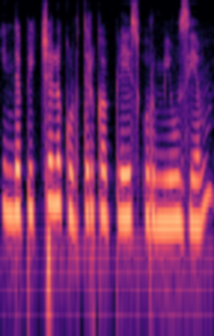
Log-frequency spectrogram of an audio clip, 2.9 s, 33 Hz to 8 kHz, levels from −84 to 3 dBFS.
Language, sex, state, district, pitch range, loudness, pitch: Tamil, female, Tamil Nadu, Nilgiris, 220-255 Hz, -17 LUFS, 240 Hz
